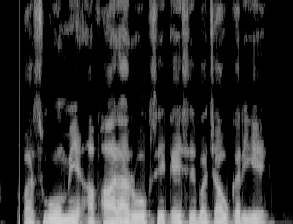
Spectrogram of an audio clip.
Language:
Magahi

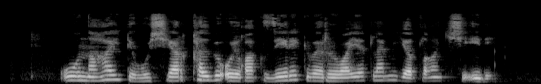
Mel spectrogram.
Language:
Uyghur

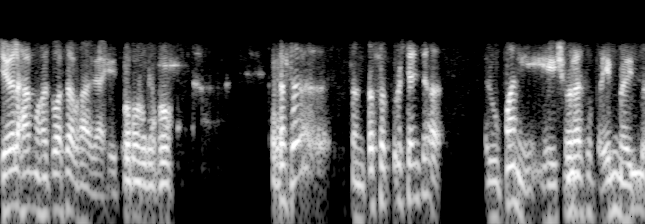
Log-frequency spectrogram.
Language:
Marathi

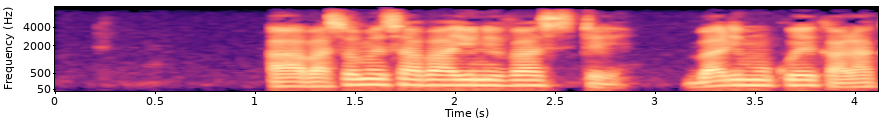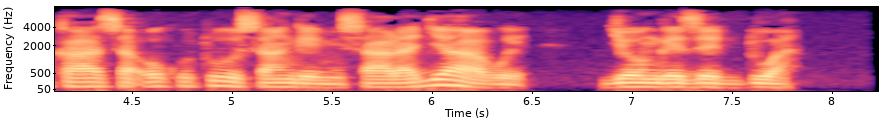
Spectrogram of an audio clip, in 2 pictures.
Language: Ganda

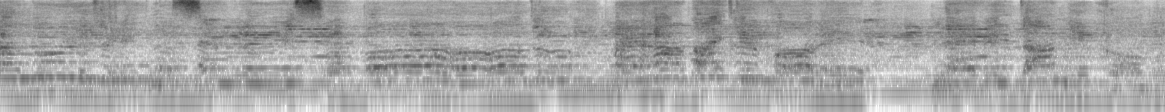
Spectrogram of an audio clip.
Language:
Ukrainian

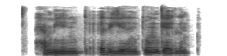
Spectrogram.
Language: Kabyle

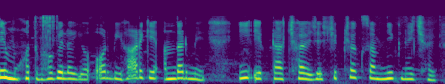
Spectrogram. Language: Maithili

